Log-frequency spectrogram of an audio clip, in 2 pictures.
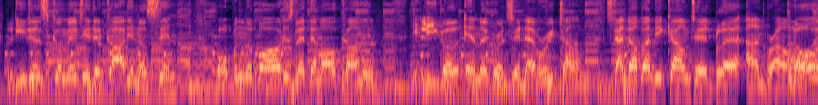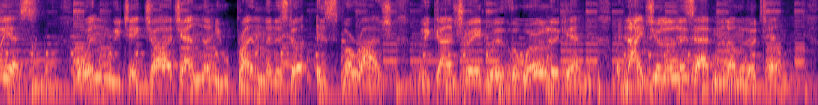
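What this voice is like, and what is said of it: Singing in put-on Caribbean accent. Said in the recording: “Mike Reed, the former DJ, recorded a song about UKIP in a Caribbean accent.”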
